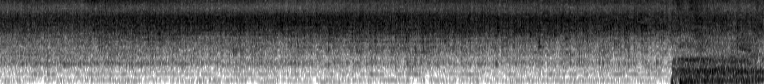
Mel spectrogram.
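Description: A steady, hissing sizzle of snakehead fish, coated in salt and turmeric, frying in hot oil continues without a break, and a louder burst comes in at the very end.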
